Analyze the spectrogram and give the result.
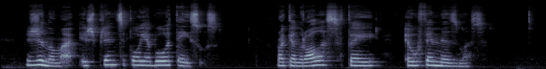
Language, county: Lithuanian, Marijampolė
